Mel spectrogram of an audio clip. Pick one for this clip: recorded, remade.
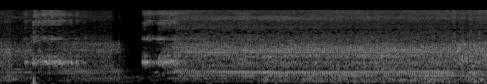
recorded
